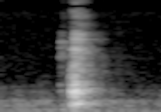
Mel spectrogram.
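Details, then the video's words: Pembroke Welsh Corgi throwing a tantrum indoors because it wants to see the construction worker: one short, huffy, bark-like burst lasting about a fifth of a second in an otherwise quiet room. "Corgi throwing a tantrum to see the construction guy"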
